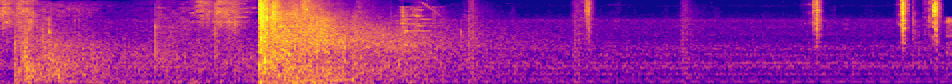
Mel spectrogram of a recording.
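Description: A gunshot burst rings out from a video game, a loud sharp report with a trailing decay, followed by fainter scattered clicks and small pops.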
